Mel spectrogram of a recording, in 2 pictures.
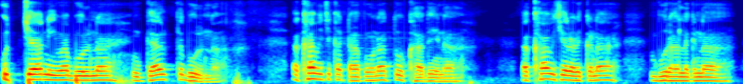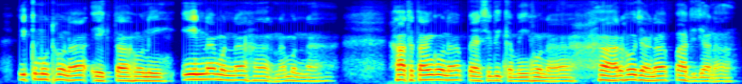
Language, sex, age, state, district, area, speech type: Punjabi, male, 45-60, Punjab, Tarn Taran, urban, spontaneous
